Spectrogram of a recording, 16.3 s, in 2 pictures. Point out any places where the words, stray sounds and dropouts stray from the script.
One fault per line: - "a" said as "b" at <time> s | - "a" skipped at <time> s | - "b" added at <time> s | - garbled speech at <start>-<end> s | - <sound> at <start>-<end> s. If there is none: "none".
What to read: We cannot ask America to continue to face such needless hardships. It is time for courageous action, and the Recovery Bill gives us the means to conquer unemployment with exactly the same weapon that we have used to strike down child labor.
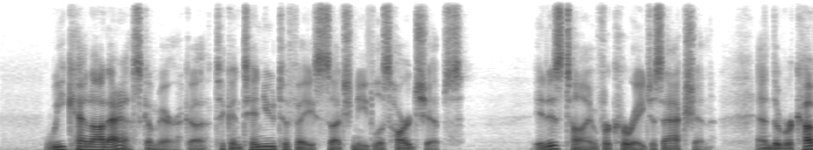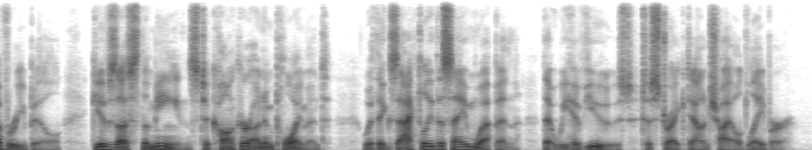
none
